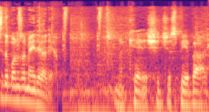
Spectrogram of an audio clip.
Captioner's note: drawer grind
